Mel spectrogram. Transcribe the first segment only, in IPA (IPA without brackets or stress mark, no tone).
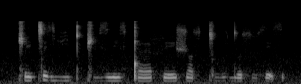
ǁ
